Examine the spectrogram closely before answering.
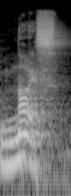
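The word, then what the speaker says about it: gneiss: have a soil that's called nice that's spelled g-n-e-i-s this is a very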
